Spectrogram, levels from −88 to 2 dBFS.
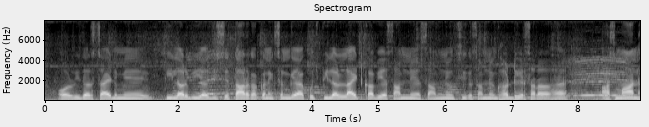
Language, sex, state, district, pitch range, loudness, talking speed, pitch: Maithili, male, Bihar, Supaul, 135-145 Hz, -20 LUFS, 180 wpm, 140 Hz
